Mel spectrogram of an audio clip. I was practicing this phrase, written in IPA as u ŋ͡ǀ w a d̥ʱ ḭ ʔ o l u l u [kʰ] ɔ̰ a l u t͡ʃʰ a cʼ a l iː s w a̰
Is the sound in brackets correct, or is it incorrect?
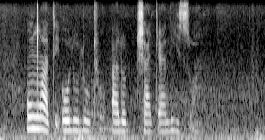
incorrect: tʰ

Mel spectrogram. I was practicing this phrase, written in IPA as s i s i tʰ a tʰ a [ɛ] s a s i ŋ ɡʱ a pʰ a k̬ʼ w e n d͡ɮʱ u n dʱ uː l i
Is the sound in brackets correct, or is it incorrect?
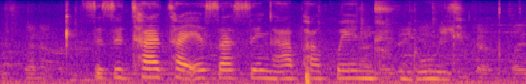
correct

